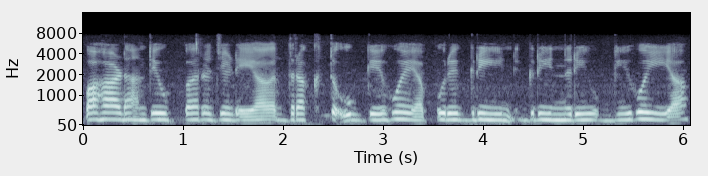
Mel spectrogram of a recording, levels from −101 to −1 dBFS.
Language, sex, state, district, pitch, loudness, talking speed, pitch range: Punjabi, female, Punjab, Kapurthala, 205 Hz, -17 LUFS, 130 wpm, 195-210 Hz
